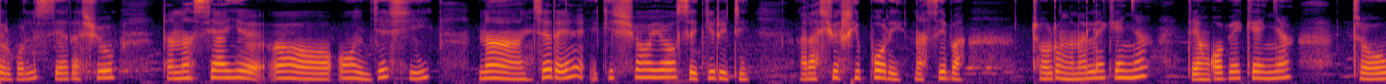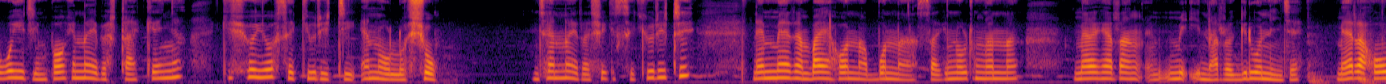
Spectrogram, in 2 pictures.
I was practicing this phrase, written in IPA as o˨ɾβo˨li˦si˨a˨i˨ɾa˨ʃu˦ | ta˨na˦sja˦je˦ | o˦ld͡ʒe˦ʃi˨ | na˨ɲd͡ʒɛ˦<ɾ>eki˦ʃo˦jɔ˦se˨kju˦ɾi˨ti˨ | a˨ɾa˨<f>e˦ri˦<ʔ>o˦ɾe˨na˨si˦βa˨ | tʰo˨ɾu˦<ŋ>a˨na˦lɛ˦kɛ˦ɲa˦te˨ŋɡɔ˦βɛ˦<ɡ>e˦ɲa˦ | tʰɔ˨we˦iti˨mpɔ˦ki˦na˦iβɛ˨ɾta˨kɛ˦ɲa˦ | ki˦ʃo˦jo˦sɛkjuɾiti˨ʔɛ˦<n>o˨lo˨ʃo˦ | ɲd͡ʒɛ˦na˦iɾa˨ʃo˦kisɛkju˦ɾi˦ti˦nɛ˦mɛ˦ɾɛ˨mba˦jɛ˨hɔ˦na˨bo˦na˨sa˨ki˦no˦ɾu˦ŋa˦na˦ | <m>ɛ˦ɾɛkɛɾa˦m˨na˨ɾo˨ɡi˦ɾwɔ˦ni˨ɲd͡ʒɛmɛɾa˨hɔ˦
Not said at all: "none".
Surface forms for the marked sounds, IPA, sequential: ɾ, ʃ, p, ŋ, k, n, m

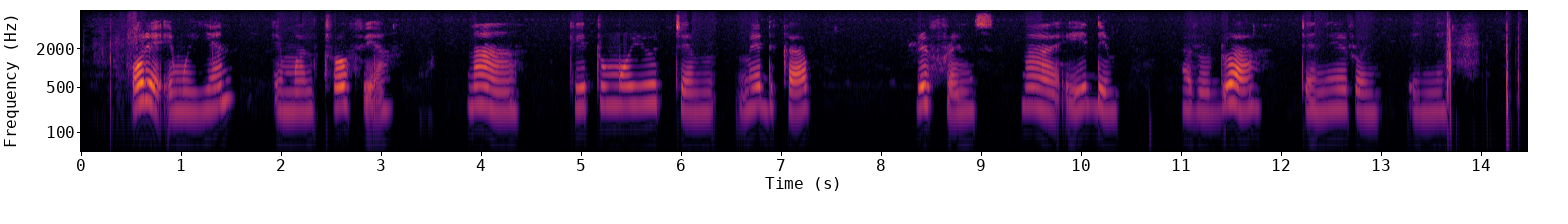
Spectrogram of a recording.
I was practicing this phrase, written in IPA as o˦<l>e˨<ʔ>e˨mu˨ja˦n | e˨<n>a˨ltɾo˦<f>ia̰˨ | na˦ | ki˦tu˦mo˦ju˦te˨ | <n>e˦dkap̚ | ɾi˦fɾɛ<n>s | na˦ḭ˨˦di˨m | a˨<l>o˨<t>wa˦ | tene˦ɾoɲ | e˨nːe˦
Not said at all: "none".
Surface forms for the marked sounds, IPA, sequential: ɾ, ʔ, m, f, m, n, ɾ, d

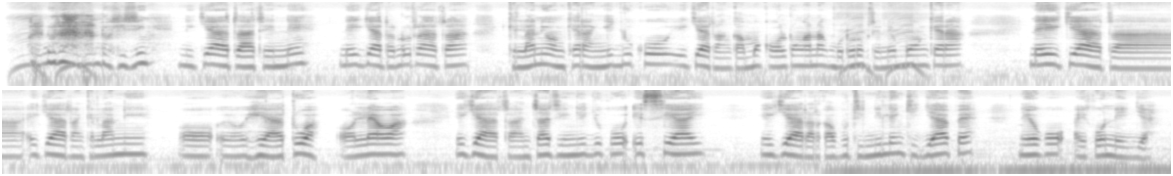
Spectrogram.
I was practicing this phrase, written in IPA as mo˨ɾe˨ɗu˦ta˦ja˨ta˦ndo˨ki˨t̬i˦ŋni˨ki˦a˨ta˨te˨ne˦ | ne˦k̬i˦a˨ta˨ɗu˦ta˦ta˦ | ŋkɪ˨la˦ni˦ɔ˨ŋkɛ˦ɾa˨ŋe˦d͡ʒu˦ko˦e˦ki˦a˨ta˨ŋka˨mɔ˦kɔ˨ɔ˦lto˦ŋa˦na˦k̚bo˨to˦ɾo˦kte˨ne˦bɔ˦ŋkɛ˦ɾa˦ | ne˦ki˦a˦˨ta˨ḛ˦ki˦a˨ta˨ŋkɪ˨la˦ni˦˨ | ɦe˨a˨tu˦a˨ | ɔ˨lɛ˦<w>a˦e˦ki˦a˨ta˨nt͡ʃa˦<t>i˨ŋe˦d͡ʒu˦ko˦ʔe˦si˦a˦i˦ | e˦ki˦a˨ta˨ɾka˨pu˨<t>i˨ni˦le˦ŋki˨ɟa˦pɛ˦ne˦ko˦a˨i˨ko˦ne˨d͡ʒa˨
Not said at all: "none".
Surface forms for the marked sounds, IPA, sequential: w, t, t

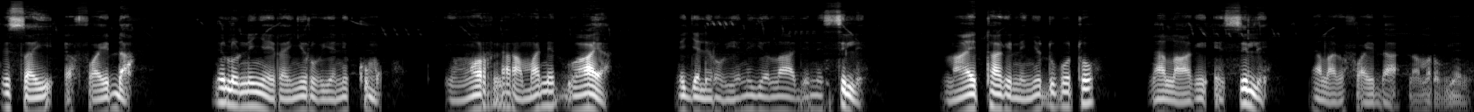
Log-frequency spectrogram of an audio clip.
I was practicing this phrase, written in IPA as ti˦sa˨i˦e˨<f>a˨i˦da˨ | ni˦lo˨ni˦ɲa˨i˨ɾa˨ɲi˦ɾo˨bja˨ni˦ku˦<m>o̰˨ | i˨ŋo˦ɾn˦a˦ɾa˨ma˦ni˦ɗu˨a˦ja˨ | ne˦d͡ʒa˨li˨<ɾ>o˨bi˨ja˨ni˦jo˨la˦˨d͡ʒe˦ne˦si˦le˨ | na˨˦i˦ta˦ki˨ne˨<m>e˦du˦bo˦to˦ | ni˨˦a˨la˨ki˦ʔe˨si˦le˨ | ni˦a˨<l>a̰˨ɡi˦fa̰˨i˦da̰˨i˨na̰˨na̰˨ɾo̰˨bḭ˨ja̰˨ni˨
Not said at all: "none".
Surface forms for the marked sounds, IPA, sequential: f, m, ɾ, ɲ, l

